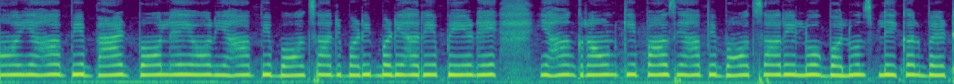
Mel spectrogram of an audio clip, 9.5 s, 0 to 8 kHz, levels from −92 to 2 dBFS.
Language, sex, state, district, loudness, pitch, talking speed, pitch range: Hindi, female, Bihar, West Champaran, -13 LUFS, 345 Hz, 175 wpm, 335-345 Hz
